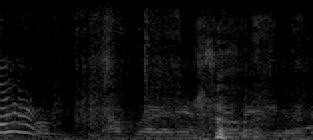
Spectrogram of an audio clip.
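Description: Faint voices of children and adults, with a short high call that falls in pitch about one and a half seconds in.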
